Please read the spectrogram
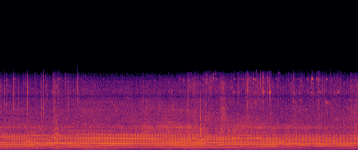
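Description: Fire truck siren sounding one long continuous tone that slowly falls in pitch.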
